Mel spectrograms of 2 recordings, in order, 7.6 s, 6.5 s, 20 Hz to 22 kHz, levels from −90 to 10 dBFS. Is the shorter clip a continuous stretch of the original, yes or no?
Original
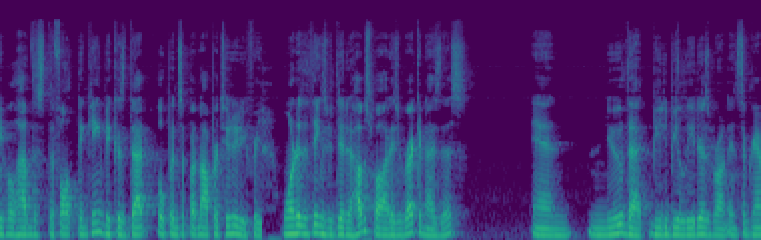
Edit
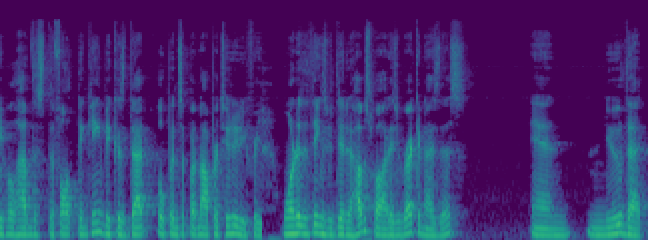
yes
